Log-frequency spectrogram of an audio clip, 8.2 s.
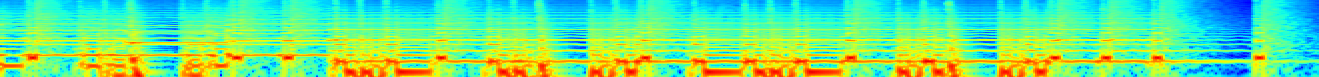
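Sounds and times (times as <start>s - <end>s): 
MOS6581R4 SID sound chip tones: 0.0s - 8.0s.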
